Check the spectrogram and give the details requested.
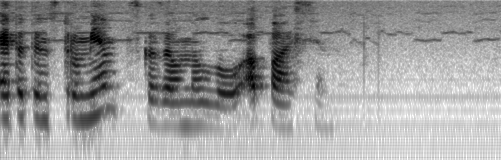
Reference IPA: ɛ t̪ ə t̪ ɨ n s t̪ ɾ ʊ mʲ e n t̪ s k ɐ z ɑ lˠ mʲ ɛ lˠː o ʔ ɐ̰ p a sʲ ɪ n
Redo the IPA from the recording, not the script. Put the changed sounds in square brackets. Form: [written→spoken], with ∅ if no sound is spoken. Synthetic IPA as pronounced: ɛ t̪ ə t̪ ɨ n s t̪ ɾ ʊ mʲ e n t̪ s k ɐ z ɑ lˠ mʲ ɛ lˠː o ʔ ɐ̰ p a sʲ ɪ n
